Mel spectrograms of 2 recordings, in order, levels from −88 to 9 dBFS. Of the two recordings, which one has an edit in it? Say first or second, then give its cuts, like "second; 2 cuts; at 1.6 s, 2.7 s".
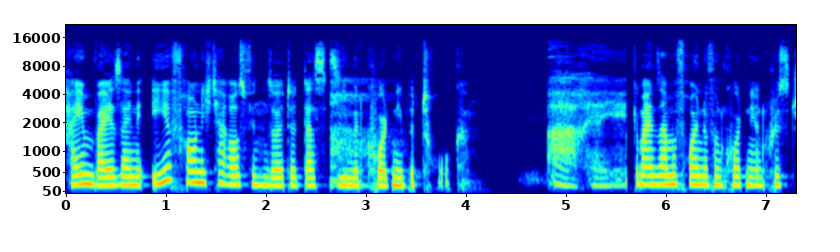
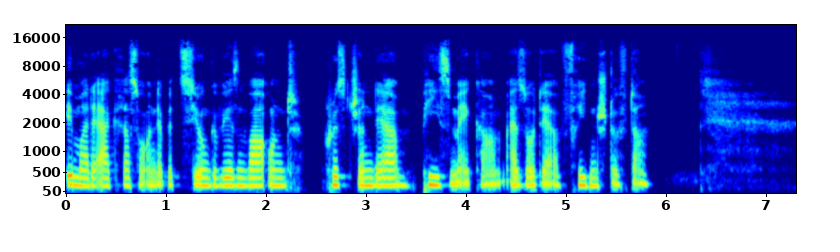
first; 2 cuts; at 2.6 s, 5.6 s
